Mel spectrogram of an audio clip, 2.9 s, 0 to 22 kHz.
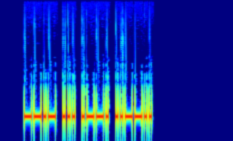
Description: Morse code, heard as a keyed tone, about 38 wpm, 700 Hz. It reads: QSP?
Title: Q-Codes with Spoken Meaning - 40wpm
